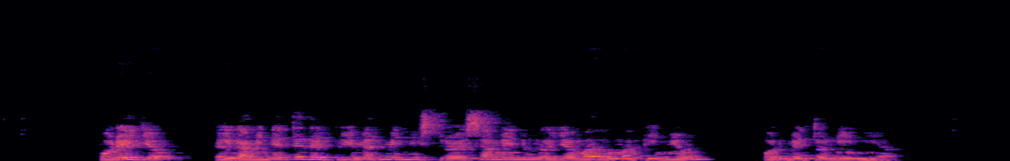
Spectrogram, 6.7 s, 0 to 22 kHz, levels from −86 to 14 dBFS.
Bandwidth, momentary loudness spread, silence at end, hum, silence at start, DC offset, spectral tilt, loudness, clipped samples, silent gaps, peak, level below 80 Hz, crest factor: 7.2 kHz; 9 LU; 0.75 s; none; 0.65 s; under 0.1%; -4.5 dB/octave; -26 LUFS; under 0.1%; 1.30-1.43 s, 4.79-5.09 s; -8 dBFS; -70 dBFS; 20 dB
